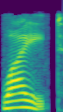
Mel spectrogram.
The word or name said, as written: wight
